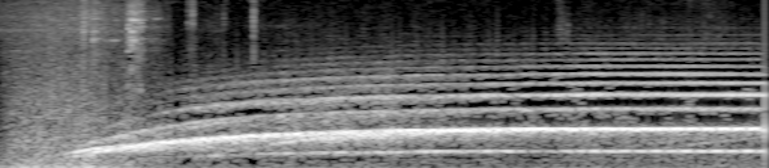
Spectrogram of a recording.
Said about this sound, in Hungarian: Egy nemzet dermet egy perc néma gyászba délben, a torkokat sírás folytogatta, megszólaltak a szirénák, a harangokat félreverték, elkezdődött Václav Havel temetése.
